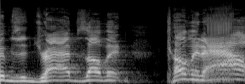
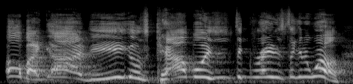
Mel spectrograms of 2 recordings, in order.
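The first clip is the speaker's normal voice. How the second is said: gushing fan; 6 semitones higher than usual. Retold or imitated. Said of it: "it's like".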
